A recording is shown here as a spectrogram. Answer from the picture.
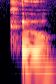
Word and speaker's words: coup: How do you say it? Coup? Yeah, that's the right way to you're say right. it. Yeah, Like you're- a pigeon? Like a pigeon goes coo? Cuckoo.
